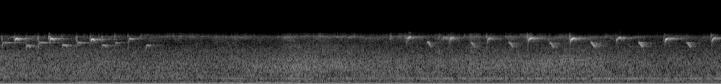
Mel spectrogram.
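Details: Japanese bush warbler in the woodland of a nature park, calling: a few short high chirping notes with lower slurred tails open the stretch, a quiet gap follows, then a faster run of similar notes resumes, over steady low background hum.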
